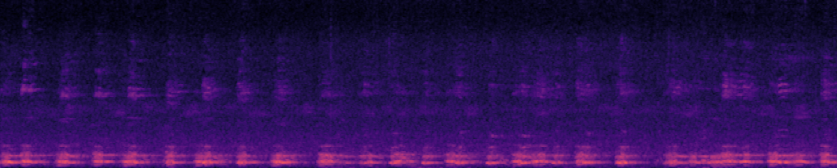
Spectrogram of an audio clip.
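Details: Howler monkeys playing in a creek below a subdivision in Nuario, Panama give deep, hoarse grunting calls in a steady pulsing series.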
